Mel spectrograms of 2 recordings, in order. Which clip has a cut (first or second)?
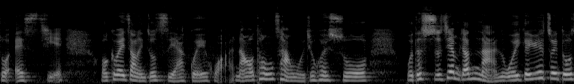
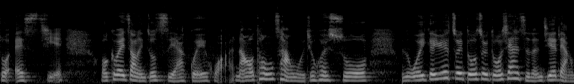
second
